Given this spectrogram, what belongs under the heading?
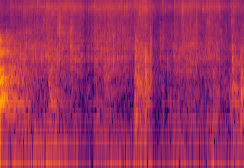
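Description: Dried red chillies frying with urad dal in a pan, a loud, close, continuous sizzle with a few stirring swells.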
